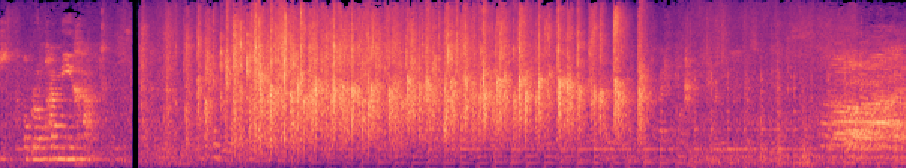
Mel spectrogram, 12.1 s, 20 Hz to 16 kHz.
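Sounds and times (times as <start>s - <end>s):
audience applauding: 1.8s - 8.8s
background music: 2.3s - 12.0s.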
